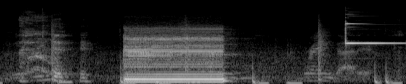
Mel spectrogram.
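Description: Game-show style sound effects: a loud, flat buzzer lasting about a second, starting just over a second in, then a bright ding that rings on near the end.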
